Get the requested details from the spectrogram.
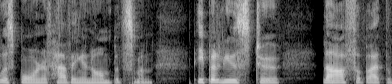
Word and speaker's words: ombudsman: It comes from the Scandinavian ombudsman, which would be the emphasis on the middle part, and it doesn't really mean man.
